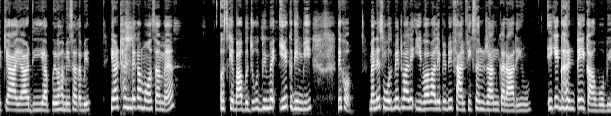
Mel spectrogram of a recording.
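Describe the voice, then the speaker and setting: Young woman storyteller, sore throat, chatty n a bit bossy, higher voice. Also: dry recording. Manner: chatty, scolding asides, voices the characters. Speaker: fan fiction storyteller. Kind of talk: casual storytelling narration.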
